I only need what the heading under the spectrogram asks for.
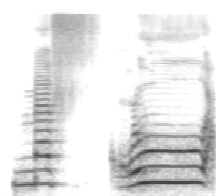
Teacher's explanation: Maf for fatha open jaws and attached with fa. Fa will get hums, and hums is a flow of breath. Maf'u ain from your throat, make it 2 counts long.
